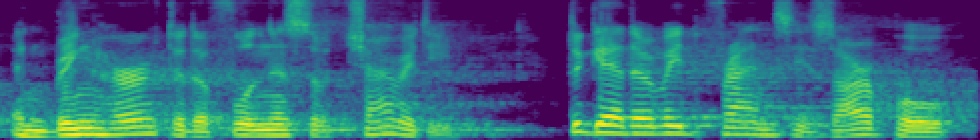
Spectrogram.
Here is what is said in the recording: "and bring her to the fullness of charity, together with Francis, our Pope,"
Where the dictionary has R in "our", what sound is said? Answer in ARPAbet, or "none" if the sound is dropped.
R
